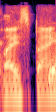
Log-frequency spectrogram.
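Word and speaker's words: Claes Bang: And I think why I said with your film that I didn't really know where it was going is because with, and I'm going to make sure I'm pronouncing it correctly, Klaes Bang. Is that right? – Yes. – Klaes Bang.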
